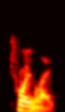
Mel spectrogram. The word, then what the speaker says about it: troilite: Okay, so he's assuming because the trol trilite, how do you say that? Troilite. Troilite, that it normally rejects lead, but he's not taking into account all of these things that you're saying.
